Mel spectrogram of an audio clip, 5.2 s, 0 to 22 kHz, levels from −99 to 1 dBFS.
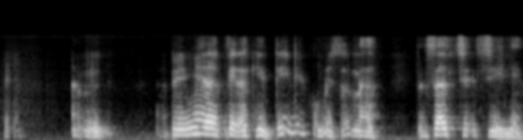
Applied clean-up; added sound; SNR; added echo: neural mask model DeepFilterNet 3.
